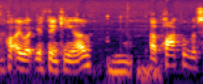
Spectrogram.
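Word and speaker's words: Apokolips: Apocalypse spelled like APOK. Apocalypse. Yeah, like with- ALIPS.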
